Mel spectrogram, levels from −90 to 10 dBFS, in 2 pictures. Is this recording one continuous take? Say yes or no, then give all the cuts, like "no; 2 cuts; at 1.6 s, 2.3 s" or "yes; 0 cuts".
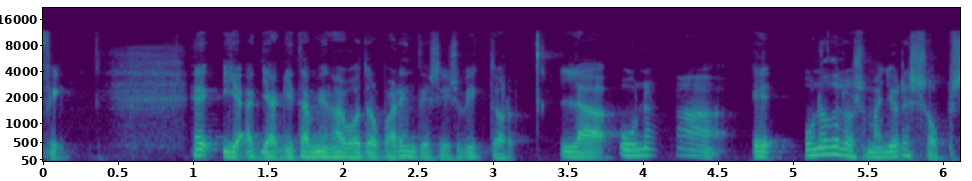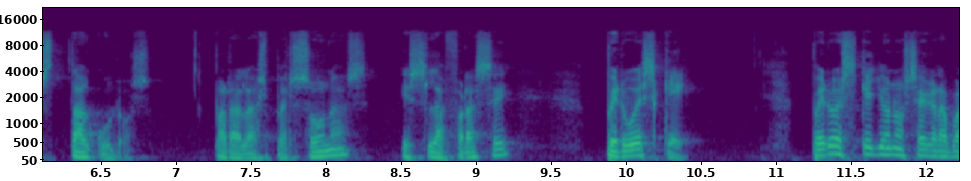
yes; 0 cuts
